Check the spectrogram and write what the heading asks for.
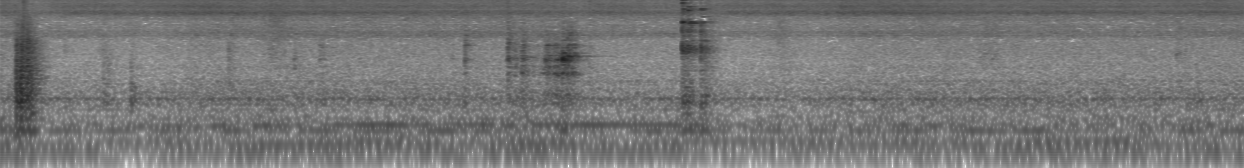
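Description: Metal automatic-transmission parts being handled and set down on a workbench: a loud metallic clank right at the start, a few lighter clinks with a brief ring about five to six seconds in, and another clank about seven seconds in, over a steady hiss.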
